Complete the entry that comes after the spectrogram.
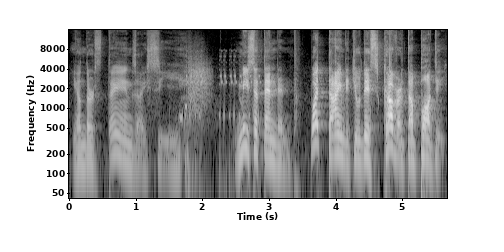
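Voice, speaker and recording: A haughty European gentleman from a mystery game. The voice is creaky and bright, swinging widely in pitch. He is fussy and impatient, pronouncing things pompously in halting foreign phrases. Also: big pitch swings, a little hiss or hum, heavily acted. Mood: insistent. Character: haughty, impatient European male witness, easily irritated.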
